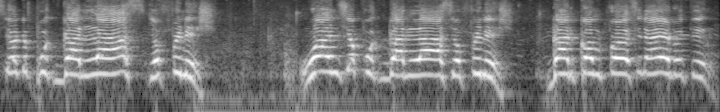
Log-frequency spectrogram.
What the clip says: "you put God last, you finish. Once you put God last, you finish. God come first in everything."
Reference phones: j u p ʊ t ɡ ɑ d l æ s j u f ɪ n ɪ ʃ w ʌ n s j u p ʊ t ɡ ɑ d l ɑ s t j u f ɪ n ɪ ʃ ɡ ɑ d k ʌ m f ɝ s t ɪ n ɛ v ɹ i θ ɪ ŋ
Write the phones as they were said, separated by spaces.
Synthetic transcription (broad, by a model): j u p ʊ t ɡ ɑ d l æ s j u f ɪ n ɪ ʃ w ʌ n s j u p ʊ t ɡ ɑ d l ɑ s t j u f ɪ n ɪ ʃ ɡ ɑ d k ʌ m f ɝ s ɪ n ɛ v ɹ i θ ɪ ŋ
